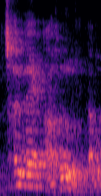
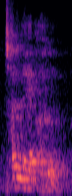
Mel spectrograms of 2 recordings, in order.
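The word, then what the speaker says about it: צלח: 성경의 형통은 찰레아흐라고 발음을 합니다. 찰레아흐.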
